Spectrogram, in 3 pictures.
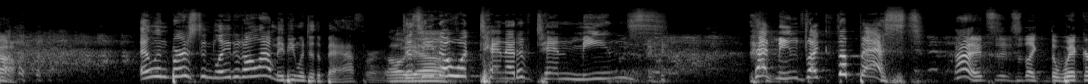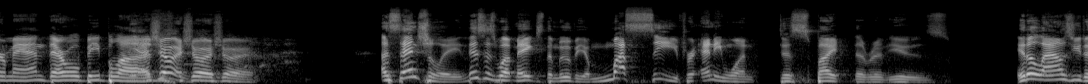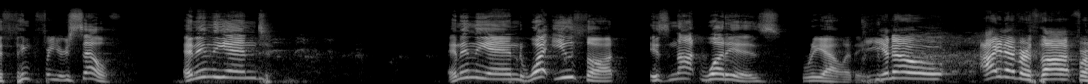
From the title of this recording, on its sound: Live at the Gramercy Theatre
